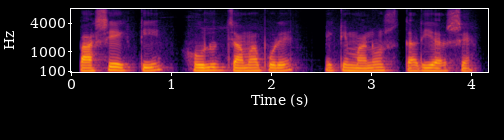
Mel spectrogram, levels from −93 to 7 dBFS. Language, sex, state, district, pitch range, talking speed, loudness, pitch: Bengali, male, West Bengal, Alipurduar, 125-135 Hz, 130 wpm, -18 LUFS, 130 Hz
